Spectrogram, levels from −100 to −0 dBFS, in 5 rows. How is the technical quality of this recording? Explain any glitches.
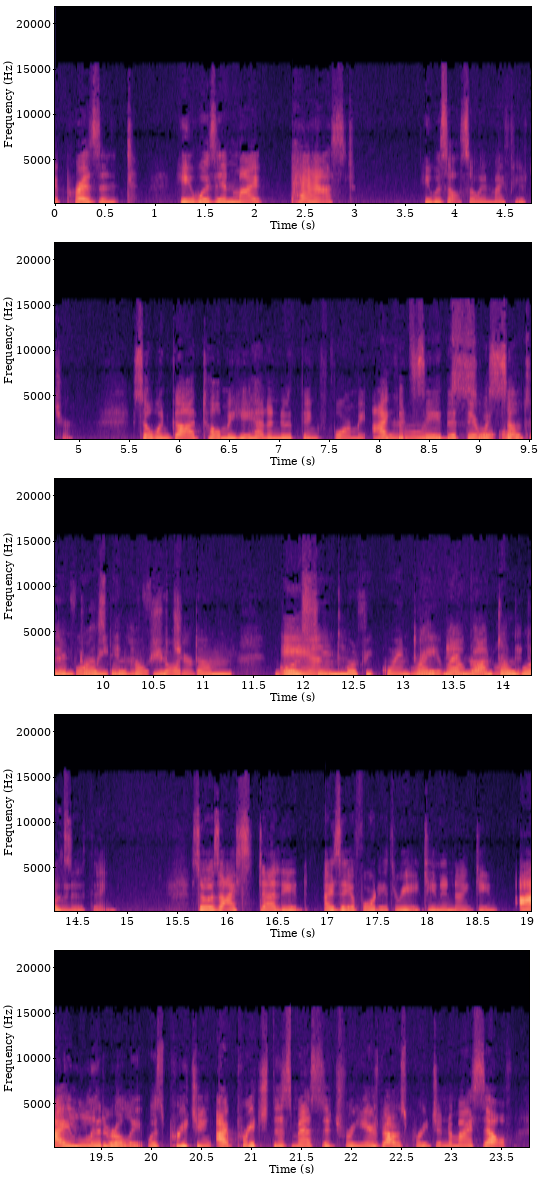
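The technical quality of this recording holds up, with no glitches to explain.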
